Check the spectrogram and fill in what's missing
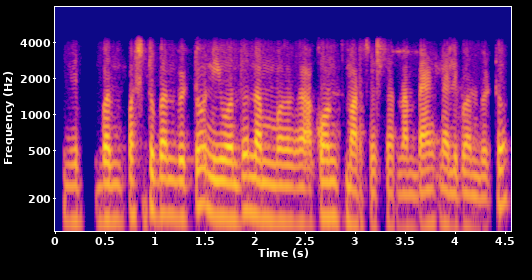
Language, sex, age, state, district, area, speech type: Kannada, male, 18-30, Karnataka, Koppal, rural, conversation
